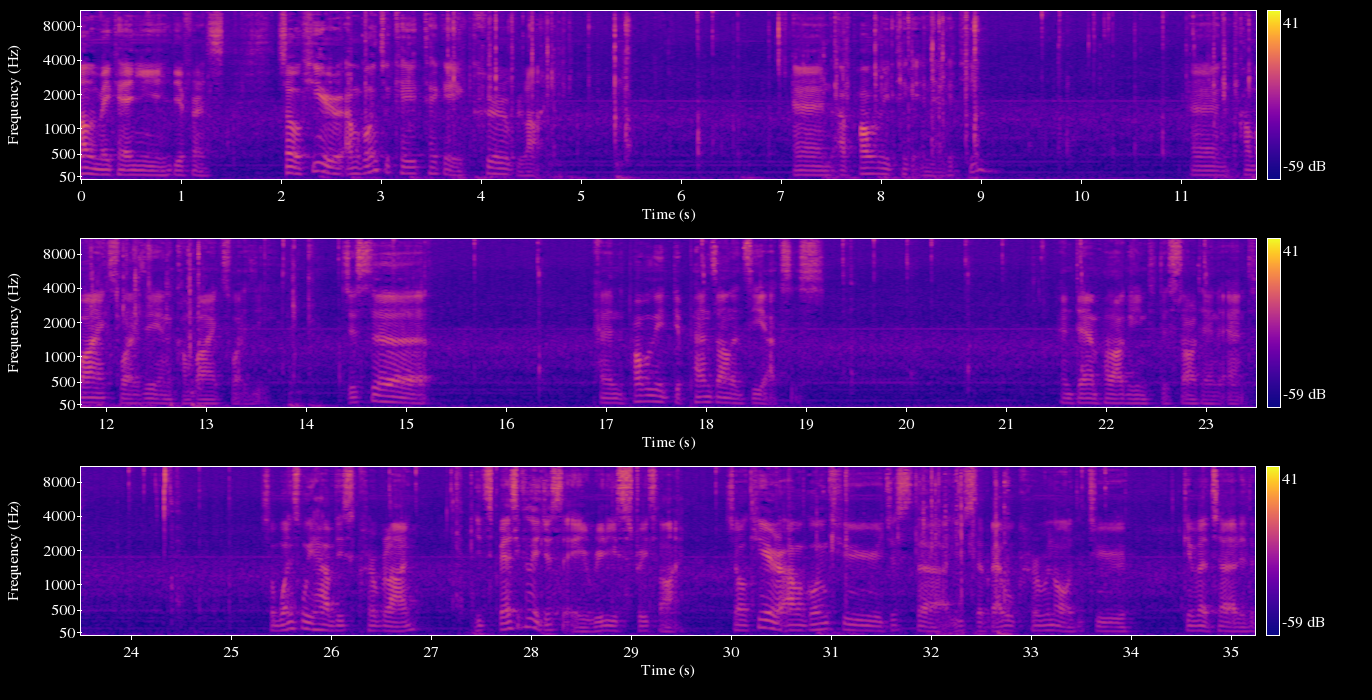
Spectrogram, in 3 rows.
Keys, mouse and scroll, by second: 0.8-13.9 middle drag, 13.9 shift+d, 16.4-18.1 drag, 19.5 click, 21.8-23.1 drag, 26.7 click, 27.8-33.8 ctrl+middle drag, 33.8 ctrl+a, 35.0-35.2 middle drag.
